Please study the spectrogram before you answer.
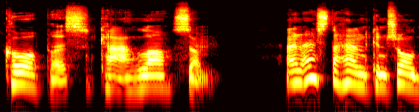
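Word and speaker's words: corpus callosum: That is if we severed that single connection between your right and left hemispheres the corpus colossum pronounced corpus colossum and asked the hand controlled by the non-verbal side of your brain to write words.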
